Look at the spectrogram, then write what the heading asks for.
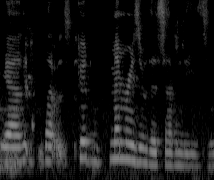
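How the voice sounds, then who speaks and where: A plain, everyday voice from a woman with an American accent, fairly high in pitch, at a moderate pace with lively intonation. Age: 40s. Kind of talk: casual chat.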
